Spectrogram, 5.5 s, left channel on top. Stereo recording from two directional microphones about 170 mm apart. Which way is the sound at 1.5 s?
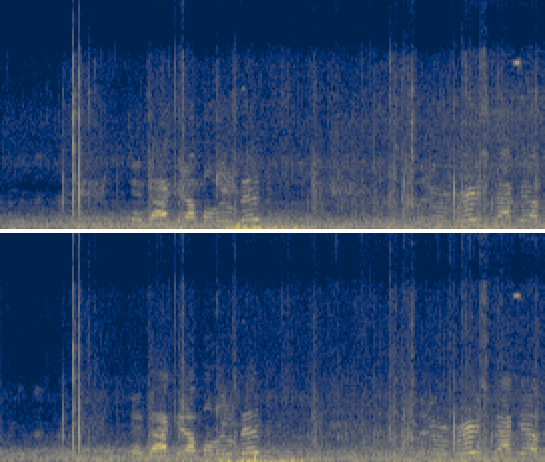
10° left (ahead or behind).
